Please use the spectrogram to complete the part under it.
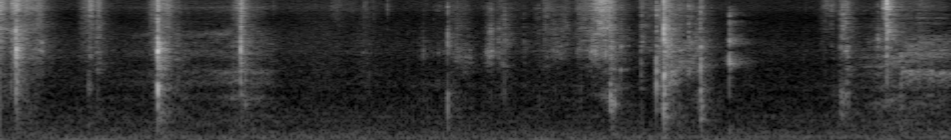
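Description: Tarot cards riffle and slap as they are shuffled and drawn, a quiet, close run of crisp flicks and snaps at irregular intervals with soft rubbing between, no speech.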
